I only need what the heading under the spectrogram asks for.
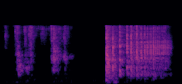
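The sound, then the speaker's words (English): Two bursts of hard plastic clatter, dice being rolled for a perception check, rattling and tumbling across a surface. The first is uneven and bumpy; after a short pause, the second is a steadier, rapid run of clicks. No voices. “And then let me roll a perception check on.”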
